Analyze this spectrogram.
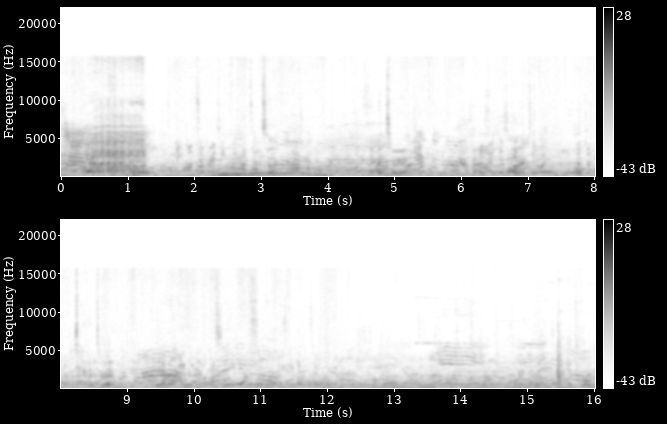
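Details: Goats at a goat farm in Amsterdam Forest, Netherlands: a loud, harmonic bleat opens the recording, followed by steady Dutch and English conversation and children's chatter, with faint further animal calls mixed into the crowd noise.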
